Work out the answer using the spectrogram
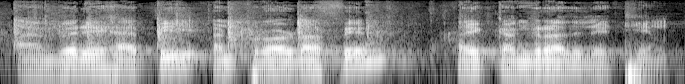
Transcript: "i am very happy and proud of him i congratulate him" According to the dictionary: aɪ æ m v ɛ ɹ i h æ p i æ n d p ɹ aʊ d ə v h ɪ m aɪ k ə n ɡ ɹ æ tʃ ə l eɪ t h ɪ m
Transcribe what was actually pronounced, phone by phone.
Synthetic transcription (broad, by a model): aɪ m v ɛ ɹ i h æ p i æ n d p ɹ aʊ d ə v h ɪ m aɪ k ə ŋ ɡ ɹ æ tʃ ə l eɪ t h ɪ m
